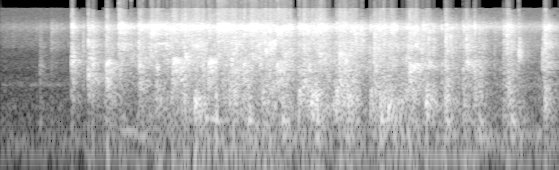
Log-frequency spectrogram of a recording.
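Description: Audience applauding, starting sharply about half a second in and dying down near the end.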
